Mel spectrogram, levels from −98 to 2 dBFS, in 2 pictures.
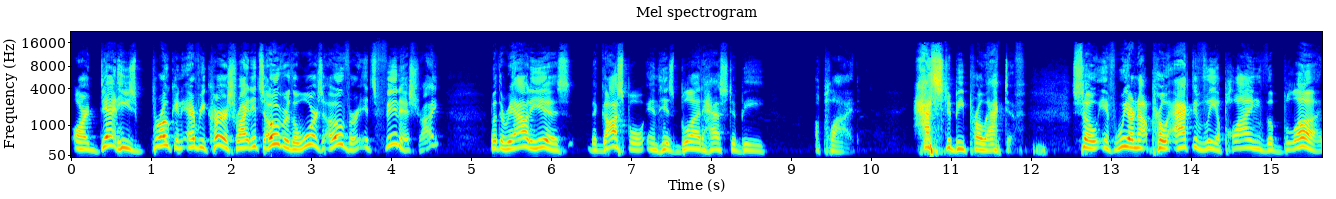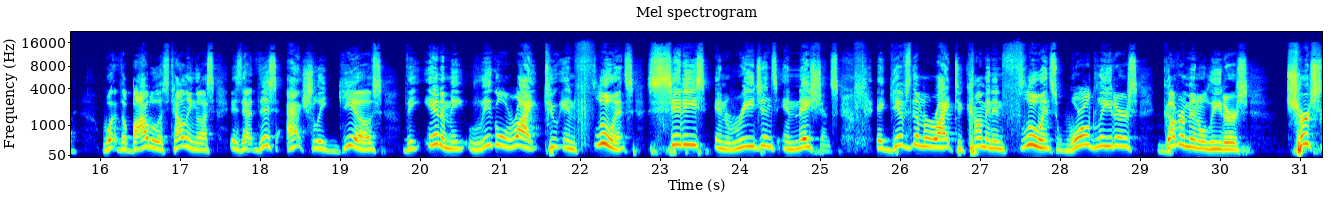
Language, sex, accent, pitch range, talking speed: English, male, American, 190-265 Hz, 150 wpm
